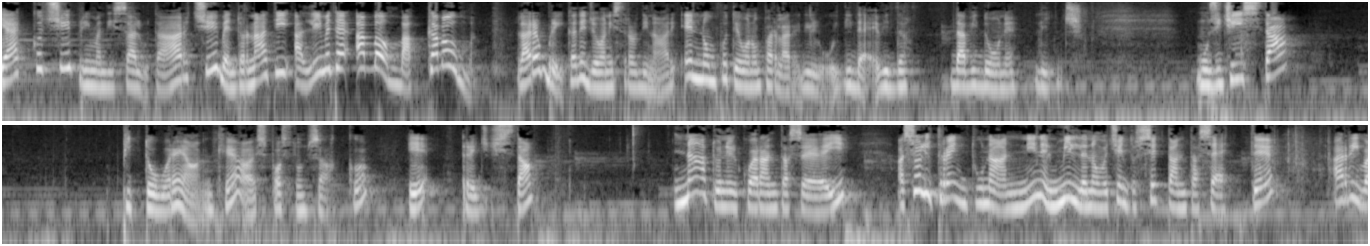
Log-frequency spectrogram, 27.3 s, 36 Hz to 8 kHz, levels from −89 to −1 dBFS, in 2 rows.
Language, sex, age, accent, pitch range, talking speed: Italian, female, 20-39, native, 165-240 Hz, 100 wpm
